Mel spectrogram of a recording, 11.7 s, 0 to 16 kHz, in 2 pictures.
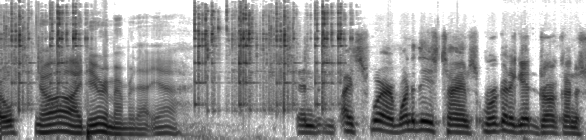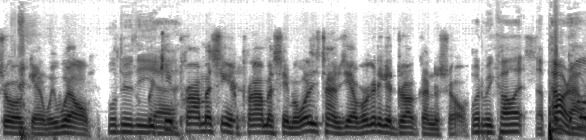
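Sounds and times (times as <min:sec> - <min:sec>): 
ice cubes clinking and rattling in a glass: 0:00.0 - 0:00.9, 0:02.0 - 0:03.6
speech: 0:00.0 - 0:01.9, 0:03.0 - 0:11.7.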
